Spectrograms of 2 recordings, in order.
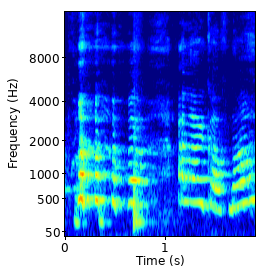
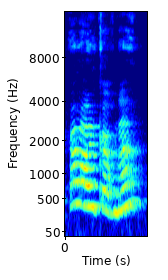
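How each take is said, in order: First: High, loud "Hello, Governor" breaking into laughter; laughing cockney. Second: Higher, louder cockney "Hello, Governor" with a rising end; mock cockney. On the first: Retold or imitated. Trying the cockney again through her own laughter. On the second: Imitating the host's cockney with a chirpy "Hello, Governor". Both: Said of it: "Dave Anthony's is like".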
